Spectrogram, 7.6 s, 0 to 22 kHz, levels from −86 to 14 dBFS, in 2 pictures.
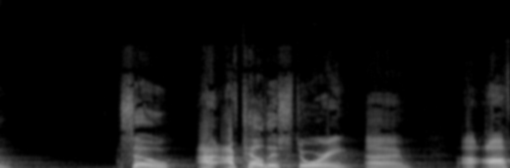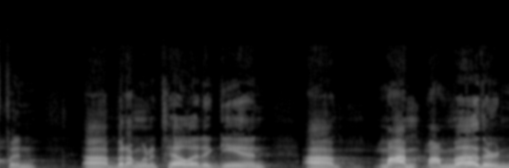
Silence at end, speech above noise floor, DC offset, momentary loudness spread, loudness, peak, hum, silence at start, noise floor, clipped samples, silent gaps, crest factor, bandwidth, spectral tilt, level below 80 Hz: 0 s; 47 dB; under 0.1%; 14 LU; -22 LUFS; -4 dBFS; none; 0 s; -68 dBFS; under 0.1%; none; 18 dB; 12 kHz; -5 dB/octave; -60 dBFS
